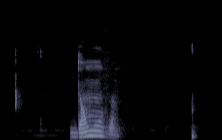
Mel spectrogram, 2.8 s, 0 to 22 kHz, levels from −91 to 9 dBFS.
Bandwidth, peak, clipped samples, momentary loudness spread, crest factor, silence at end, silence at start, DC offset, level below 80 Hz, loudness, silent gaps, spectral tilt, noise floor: 6.6 kHz; -22 dBFS; under 0.1%; 19 LU; 24 dB; 0.35 s; 0.2 s; under 0.1%; -82 dBFS; -42 LUFS; none; -7 dB/octave; -90 dBFS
